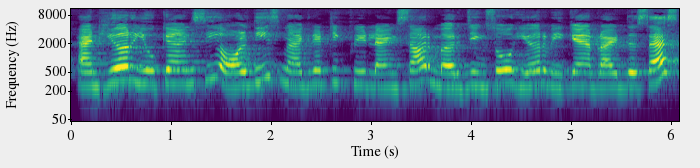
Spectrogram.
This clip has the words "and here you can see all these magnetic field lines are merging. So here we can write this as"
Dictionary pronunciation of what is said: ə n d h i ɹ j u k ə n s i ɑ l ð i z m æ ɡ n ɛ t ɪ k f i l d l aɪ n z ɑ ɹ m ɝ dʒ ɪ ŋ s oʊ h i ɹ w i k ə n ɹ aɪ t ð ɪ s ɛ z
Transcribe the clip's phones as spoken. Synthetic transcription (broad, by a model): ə n d h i ɹ j u k ə n s i ɑ l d i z m æ ɡ n ɛ t ɪ k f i d l aɪ n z ɑ ɹ m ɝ dʒ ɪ ŋ s oʊ h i ɹ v i k ə n ɹ aɪ t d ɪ s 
